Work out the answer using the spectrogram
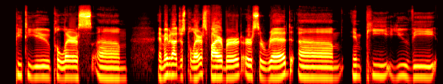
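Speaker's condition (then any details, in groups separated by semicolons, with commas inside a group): No condition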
